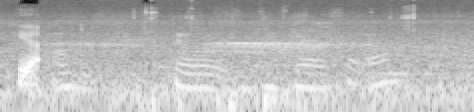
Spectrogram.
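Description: A woman saying "yeah, so" and then laughing softly, her voice wavering up and down in pitch.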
